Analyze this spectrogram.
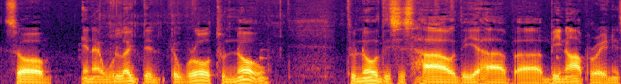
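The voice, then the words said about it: Deep, congested voice. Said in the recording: “I'm starting to have like a little drippery nose again, and my throat started to have a little, as you can see, my voice is very deep.”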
